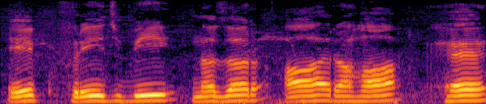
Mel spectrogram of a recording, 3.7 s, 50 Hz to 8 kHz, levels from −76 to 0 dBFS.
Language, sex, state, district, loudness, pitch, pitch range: Hindi, male, Madhya Pradesh, Dhar, -12 LUFS, 150 Hz, 145-155 Hz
